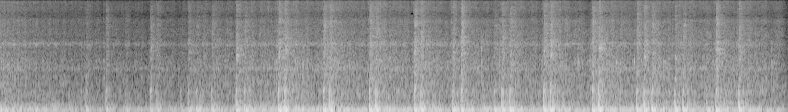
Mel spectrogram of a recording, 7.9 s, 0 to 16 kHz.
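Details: 2004 custom Harley-Davidson V-twin, bought as a non-runner, running after a primary chain gear refit with Permatex and a set screw: steady, lopey thumping at about two beats per second, even and unbroken; idles cleanly.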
